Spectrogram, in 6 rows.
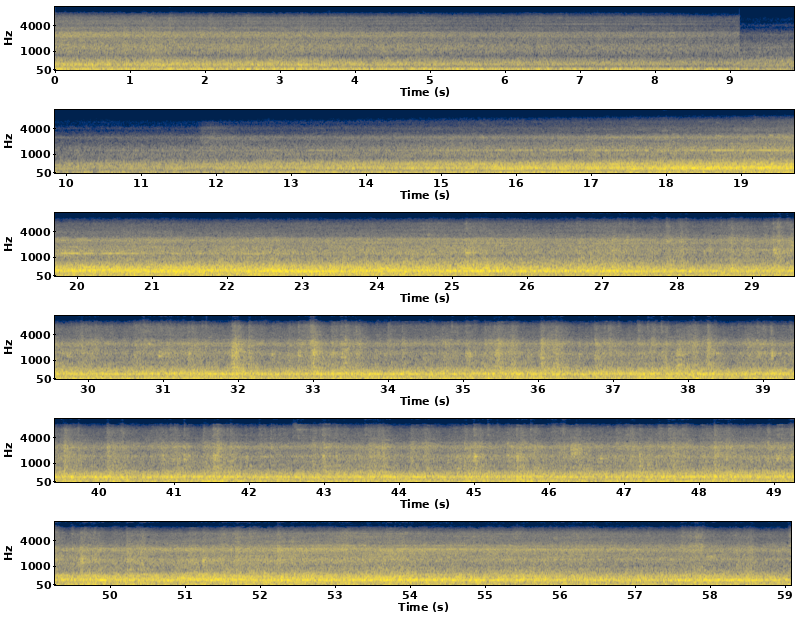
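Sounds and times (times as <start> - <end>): train passing: 0.0 - 59.0
wheels clicking over rail joints: 27.1 - 52.5.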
